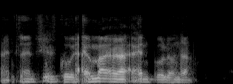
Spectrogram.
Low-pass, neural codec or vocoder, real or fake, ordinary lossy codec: 10.8 kHz; codec, 24 kHz, 1.5 kbps, HILCodec; fake; MP3, 48 kbps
